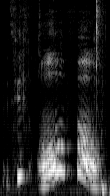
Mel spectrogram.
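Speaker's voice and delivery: theatrical mild lament; mock tragic lament. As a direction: ham up the doom. Mock tragedy.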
